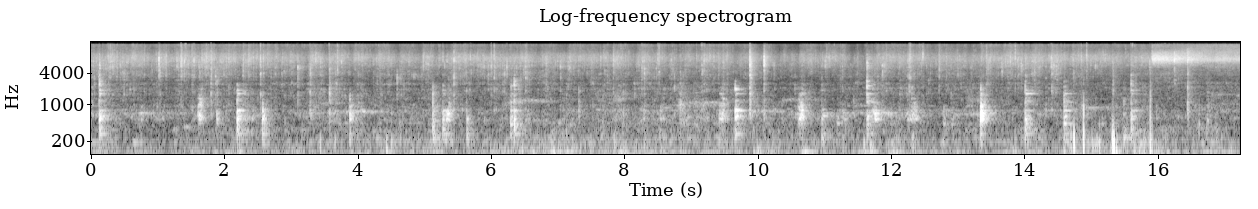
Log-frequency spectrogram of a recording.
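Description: Shredded cabbage and onion sizzling in hot oil in a pan over high heat, with scattered clicks and scrapes of the vegetables being stirred. The sizzle grows louder near the end.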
